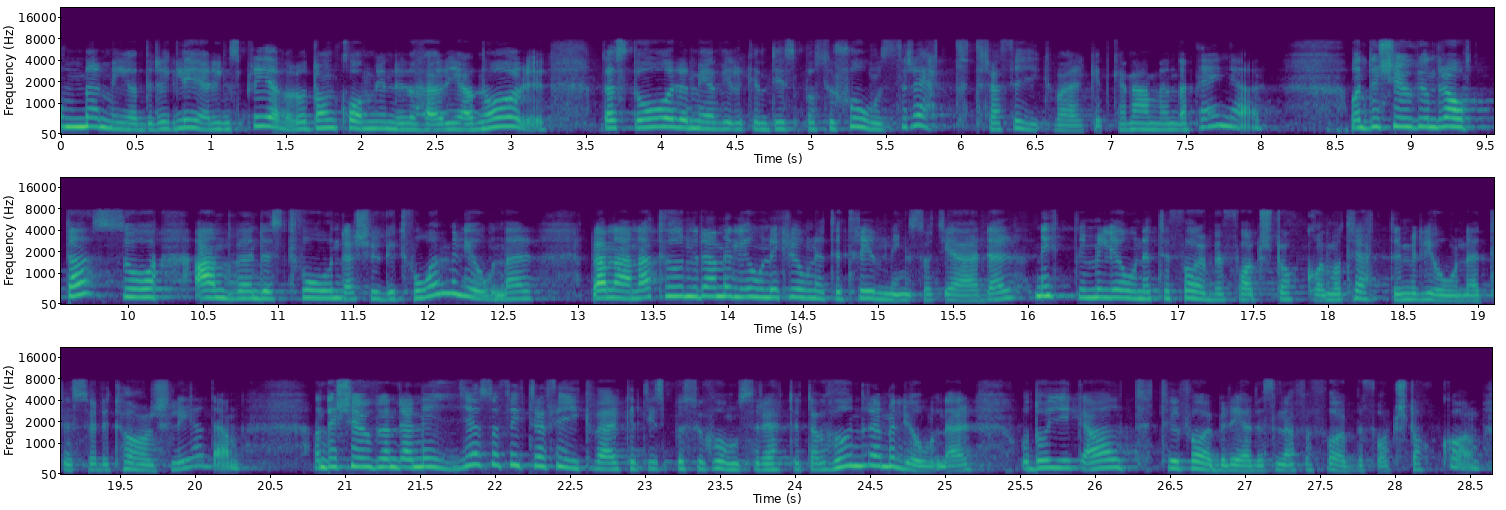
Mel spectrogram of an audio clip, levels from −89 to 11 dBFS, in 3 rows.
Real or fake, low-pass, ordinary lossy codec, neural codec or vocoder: fake; none; none; codec, 16 kHz, 4 kbps, X-Codec, HuBERT features, trained on general audio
